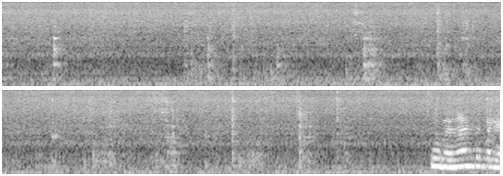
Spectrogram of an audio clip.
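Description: Onion and tomato fry with salt in a pan for a quick homemade paruppu soru, a constant low sizzle with spoon scrapes and stirring knocks, then a louder burst of sizzle near the end.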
